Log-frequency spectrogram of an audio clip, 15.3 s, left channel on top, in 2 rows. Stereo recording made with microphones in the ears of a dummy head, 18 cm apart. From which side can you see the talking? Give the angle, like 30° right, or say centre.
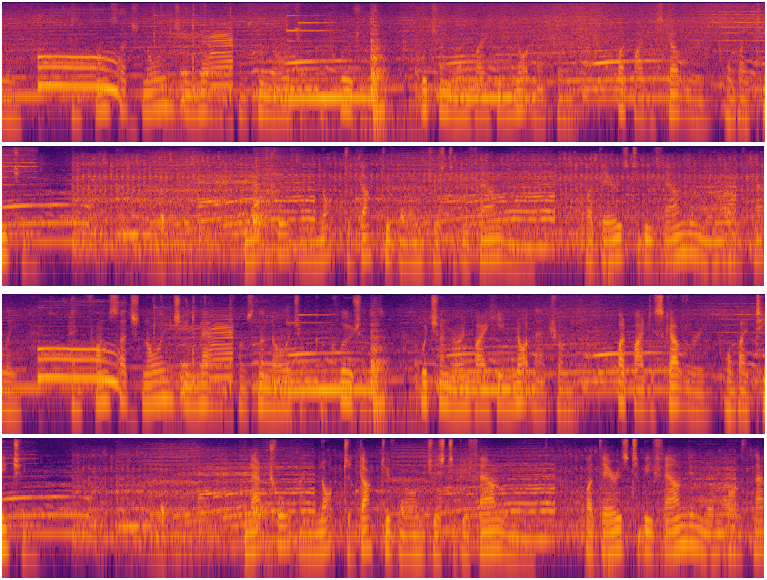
40° right.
